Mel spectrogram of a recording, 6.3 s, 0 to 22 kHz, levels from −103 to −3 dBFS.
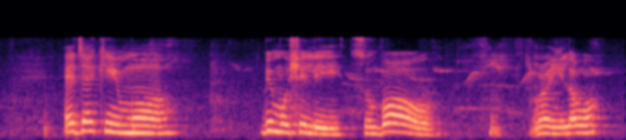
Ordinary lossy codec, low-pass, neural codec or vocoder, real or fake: none; 7.2 kHz; none; real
